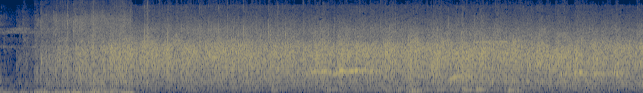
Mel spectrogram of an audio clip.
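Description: An audience claps steadily to welcome a masked guest artist, a dense wash of applause that swells in within the first second and holds at a full, even level to the end, with a faint murmur underneath.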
